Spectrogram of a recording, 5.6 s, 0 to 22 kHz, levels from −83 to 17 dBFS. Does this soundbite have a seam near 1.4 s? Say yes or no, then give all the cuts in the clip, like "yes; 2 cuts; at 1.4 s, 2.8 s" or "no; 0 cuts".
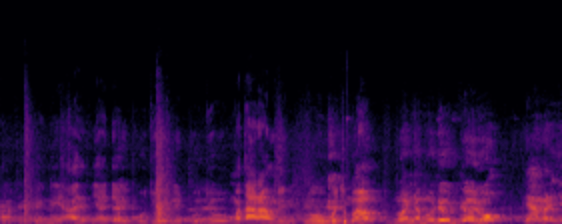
no; 1 cut; at 3.4 s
